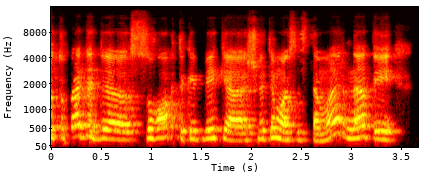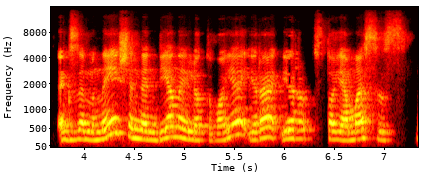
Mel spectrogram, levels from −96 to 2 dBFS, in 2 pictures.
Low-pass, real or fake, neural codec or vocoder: 14.4 kHz; real; none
